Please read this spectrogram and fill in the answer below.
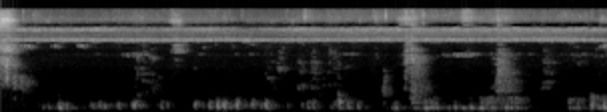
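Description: Crickets chirping steadily at night, with faint low knocks and rustles underneath.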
